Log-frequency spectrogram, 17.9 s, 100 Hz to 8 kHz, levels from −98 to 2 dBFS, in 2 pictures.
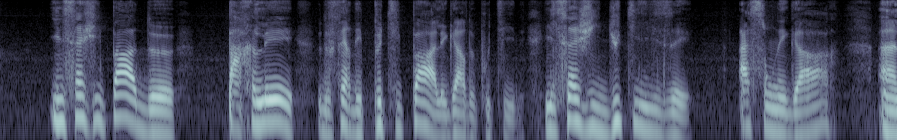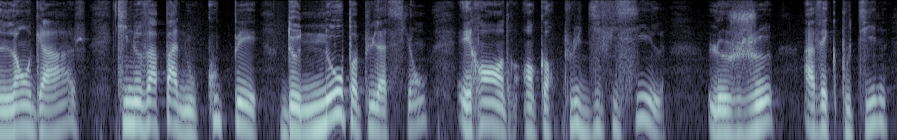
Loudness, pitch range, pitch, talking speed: -28 LUFS, 130-165 Hz, 145 Hz, 135 wpm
